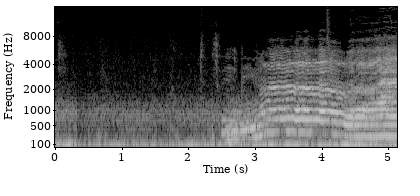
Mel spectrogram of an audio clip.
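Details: Savannah cat looking for a companion cat: one prolonged, insistent yowl that climbs steadily in pitch and holds loud and strained for over two seconds, with low background hum.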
